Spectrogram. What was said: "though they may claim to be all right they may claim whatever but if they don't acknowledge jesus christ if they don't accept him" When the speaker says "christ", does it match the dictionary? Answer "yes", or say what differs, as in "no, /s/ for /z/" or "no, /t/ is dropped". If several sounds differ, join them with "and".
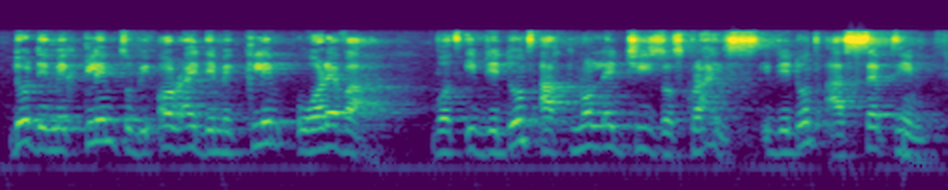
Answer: yes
